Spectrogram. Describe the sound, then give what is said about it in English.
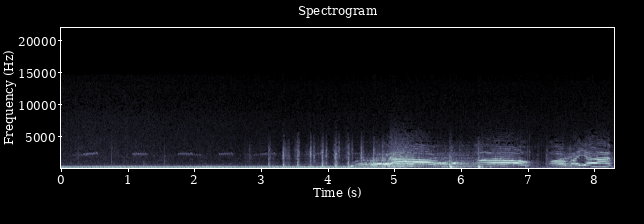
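A car engine hums low and steady for several seconds with faint, evenly spaced beeps above it, then a sharp clatter breaks in and loud, agitated voices take over. “Listen. It's a car.”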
